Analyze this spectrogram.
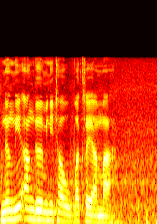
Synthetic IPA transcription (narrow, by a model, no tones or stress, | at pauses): nɯŋniaŋɡɯminitʰawbat̪ʰɾajama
